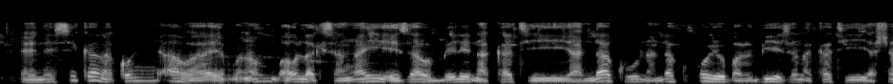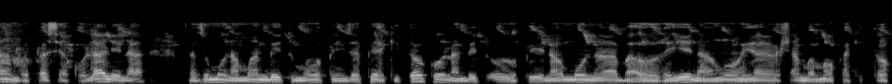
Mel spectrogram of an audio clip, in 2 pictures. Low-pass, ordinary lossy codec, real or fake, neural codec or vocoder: 7.2 kHz; Opus, 24 kbps; real; none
